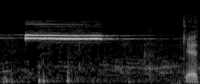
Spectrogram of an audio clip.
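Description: A referee's whistle blown in one long, steady, high blast that fades away, signalling half-time.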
